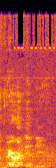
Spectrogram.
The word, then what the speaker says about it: Amerindian: The older Amerindian, how do you pronounce that? Amerindian.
